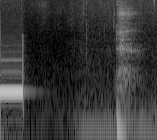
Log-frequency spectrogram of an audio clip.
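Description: A telephone line gives a short, loud steady beep as a call disconnects, then falls quiet. A faint low hum and a soft thump follow.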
